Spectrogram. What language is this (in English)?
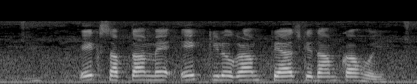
Magahi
